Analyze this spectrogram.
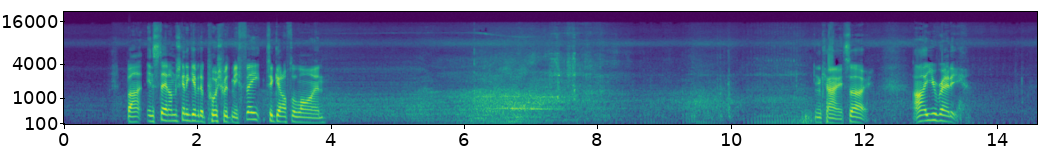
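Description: A small motor scooter engine revs in short, sharp bursts.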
